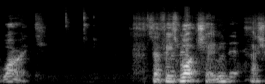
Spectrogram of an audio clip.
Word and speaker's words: Warwick: And we only found I'm blaming Dan Jones for that from Great British Castles documentary, because he calls it Warwick, not Warwick.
